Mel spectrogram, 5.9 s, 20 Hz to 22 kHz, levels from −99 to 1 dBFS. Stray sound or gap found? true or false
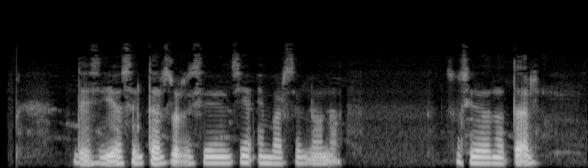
false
